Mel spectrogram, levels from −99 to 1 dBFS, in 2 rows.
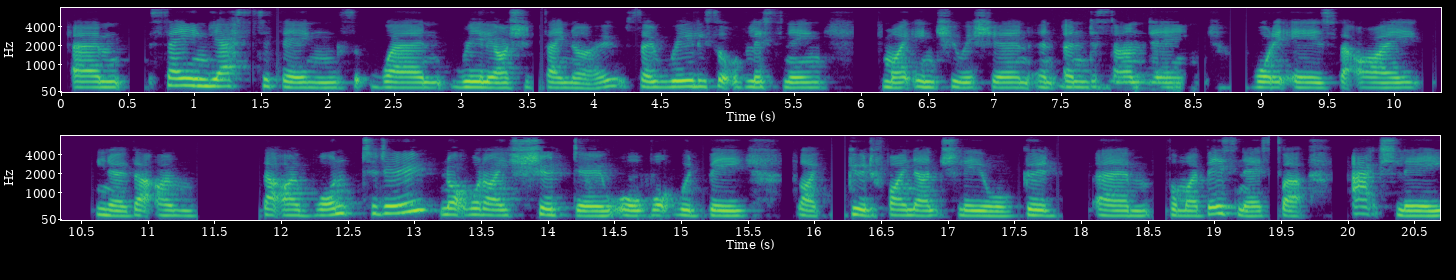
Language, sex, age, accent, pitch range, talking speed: English, female, 30-49, British, 180-210 Hz, 160 wpm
